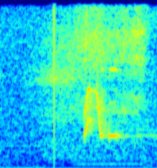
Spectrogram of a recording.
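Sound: phone beeping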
